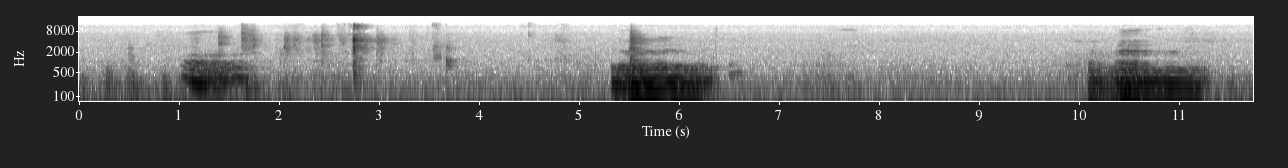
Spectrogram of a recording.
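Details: Pet Jack Russell Terrier "talking" indoors, trying to tell its owners something: three separate moaning, harmonic vocalizations, each about a second long, spaced roughly five seconds apart, with quiet room noise between them.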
